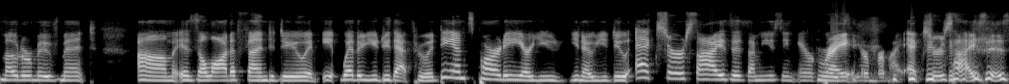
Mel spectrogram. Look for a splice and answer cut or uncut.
uncut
